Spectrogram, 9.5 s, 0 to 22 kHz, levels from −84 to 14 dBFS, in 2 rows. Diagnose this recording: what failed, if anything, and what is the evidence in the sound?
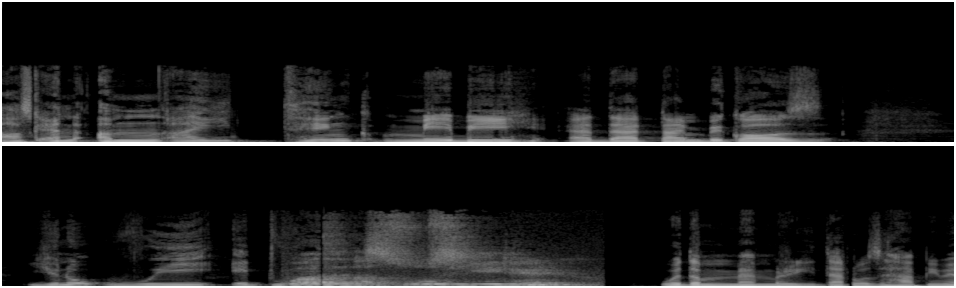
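From 6.16 to 7.77 s the sound turns roomy and hollow at similar level. Room noise rises to about 25 dB below it, likely a switch to a distant microphone. The spectrogram shows thinner lows and smeared tails.

AAC frame loss with muting occurs at the codec or network stage, with soft-edged silences at 6.35 s (20 ms) and 8.99 s (30 ms). These fit two and three lost 10 ms frames zeroed by the decoder. The waveform fades out and back in.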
